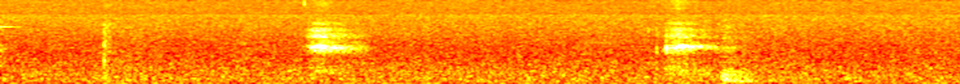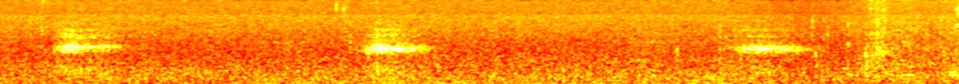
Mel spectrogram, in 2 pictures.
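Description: Soft, evenly spaced breath hisses in a quiet room, with a slow, regular, unlaboured rhythm; normal breathing during lung auscultation.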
